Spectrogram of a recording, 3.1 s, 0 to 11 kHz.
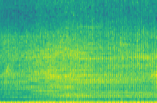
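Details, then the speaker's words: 1994 Chrysler Town & Country van rescued from a junkyard, first start after sitting: rough, lumpy engine run with an uneven rattly pulse and smoke under light revving; owner suspects head gasket, unsure whether the rattling is something else. "I think she's bad. I don't think the motor's any good. That don't sound very good to me."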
